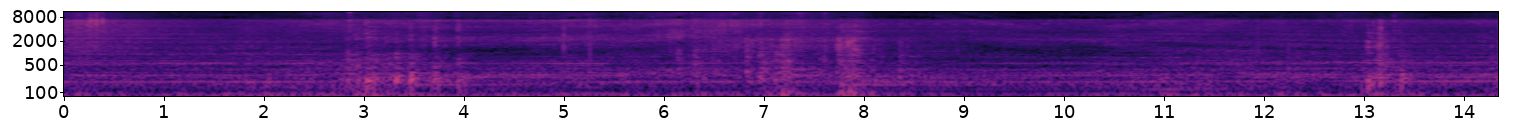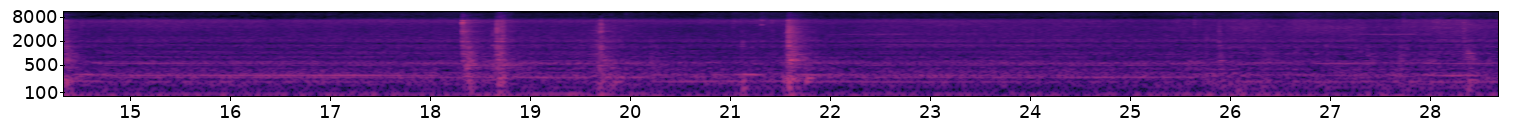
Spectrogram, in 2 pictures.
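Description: Diesel engine of a tracked hydraulic excavator running steadily while it digs, with irregular knocks and clanks every few seconds as the bucket works into earth, stones and timber. The loudest knocks come a few seconds in and again a little past two-thirds of the way through.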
